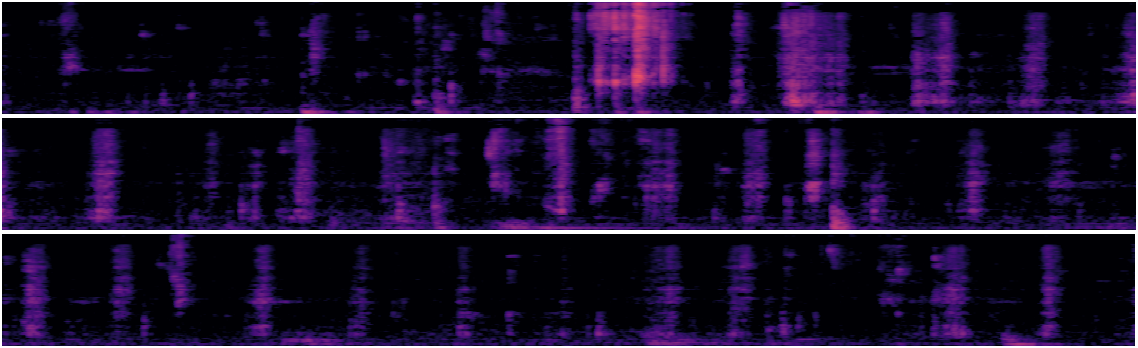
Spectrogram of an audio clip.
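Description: Chewing and crunching of a meal of rice, fried tofu and raw vegetables, with many small mouth clicks throughout and one louder crunch about three seconds in.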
